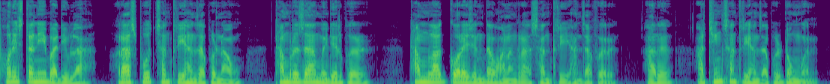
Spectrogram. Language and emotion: Bodo, neutral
